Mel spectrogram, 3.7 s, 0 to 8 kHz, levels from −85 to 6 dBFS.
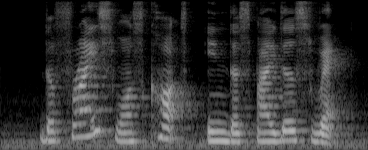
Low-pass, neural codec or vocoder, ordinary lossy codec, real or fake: none; none; none; real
